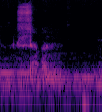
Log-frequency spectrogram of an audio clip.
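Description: Near silence with a faint steady hum; a man whispers the number "seven" about half a second in.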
